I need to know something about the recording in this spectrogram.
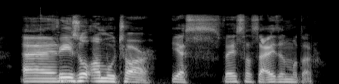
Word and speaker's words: Faisal Saeed Al Mutar: Yes, Faisal Saeed Al Mutar. That's the way to pronounce it in Arabic, but it's it's the easiest way to remember my name is Face with Al.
